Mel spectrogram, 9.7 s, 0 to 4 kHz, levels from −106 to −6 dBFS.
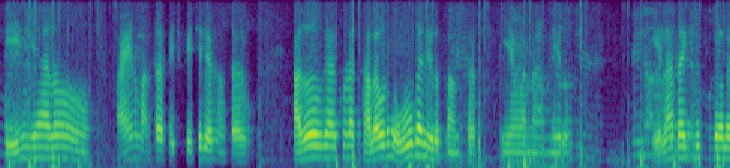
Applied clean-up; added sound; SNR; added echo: neural mask model RNNoise.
